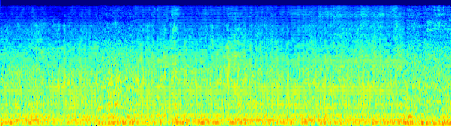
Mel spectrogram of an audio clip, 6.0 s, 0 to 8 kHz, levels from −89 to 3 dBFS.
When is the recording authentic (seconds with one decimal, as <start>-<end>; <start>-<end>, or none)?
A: 1.3-1.8; 5.4-6.0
